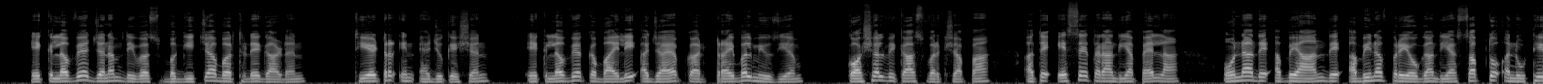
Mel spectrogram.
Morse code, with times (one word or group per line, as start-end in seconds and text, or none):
none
